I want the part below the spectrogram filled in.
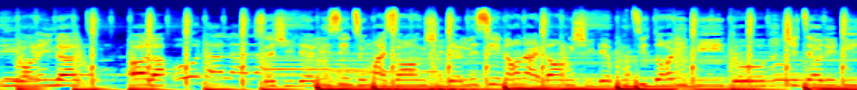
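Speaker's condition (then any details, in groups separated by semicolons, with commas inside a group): No condition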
